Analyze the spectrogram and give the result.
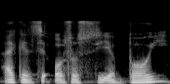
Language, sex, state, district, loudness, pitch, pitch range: English, male, Arunachal Pradesh, Lower Dibang Valley, -18 LUFS, 100 Hz, 100-110 Hz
